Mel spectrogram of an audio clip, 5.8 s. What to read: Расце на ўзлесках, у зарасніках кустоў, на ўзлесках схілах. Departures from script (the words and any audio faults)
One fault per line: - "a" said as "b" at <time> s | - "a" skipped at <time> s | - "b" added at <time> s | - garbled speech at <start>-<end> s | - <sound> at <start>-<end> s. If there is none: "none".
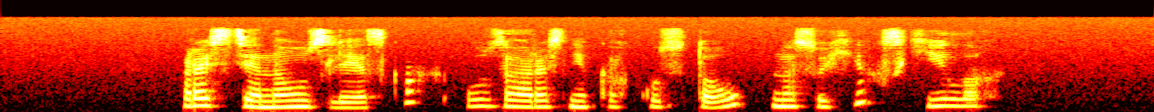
- "ўзлесках" said as "сухіх" at 4.1 s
